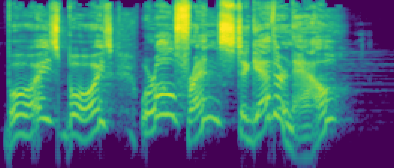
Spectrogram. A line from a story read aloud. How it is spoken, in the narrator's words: I heard someone screech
